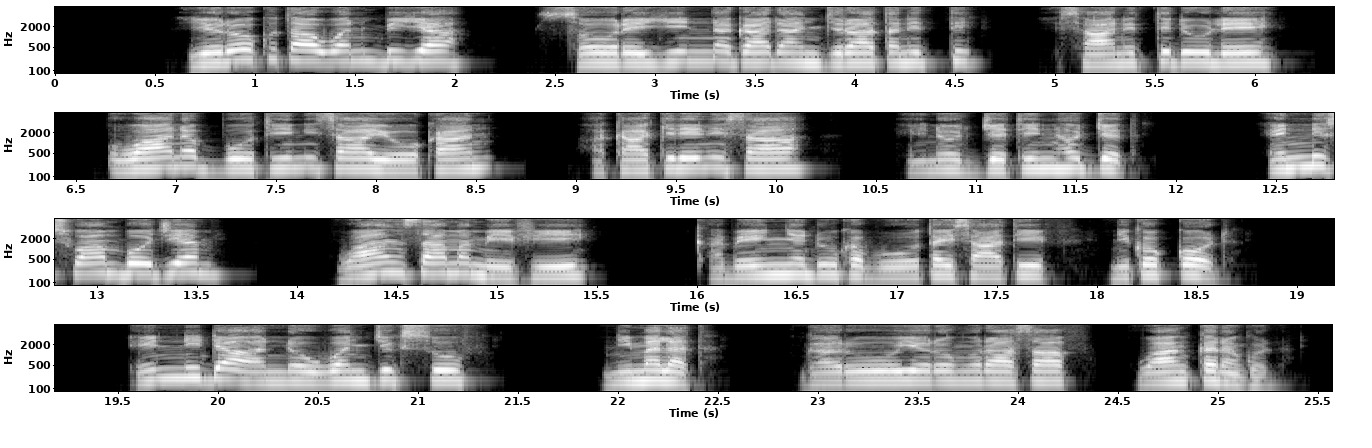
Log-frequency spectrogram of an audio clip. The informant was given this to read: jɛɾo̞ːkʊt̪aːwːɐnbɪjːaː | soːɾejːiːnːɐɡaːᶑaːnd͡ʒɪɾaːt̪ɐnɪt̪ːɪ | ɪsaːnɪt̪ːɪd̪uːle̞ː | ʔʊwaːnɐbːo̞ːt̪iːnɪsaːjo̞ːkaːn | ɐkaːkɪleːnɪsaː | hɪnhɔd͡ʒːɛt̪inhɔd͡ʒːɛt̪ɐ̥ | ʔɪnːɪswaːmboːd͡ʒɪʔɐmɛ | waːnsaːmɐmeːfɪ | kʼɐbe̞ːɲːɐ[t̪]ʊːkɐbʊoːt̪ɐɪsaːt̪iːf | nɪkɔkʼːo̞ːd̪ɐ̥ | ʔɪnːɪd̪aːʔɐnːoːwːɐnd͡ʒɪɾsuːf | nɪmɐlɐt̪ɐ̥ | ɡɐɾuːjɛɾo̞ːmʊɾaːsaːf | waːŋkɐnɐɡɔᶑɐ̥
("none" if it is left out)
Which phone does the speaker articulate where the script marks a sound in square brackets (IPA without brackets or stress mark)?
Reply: d̪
